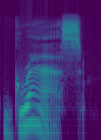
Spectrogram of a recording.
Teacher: Many Americans today still say the short a sound in words like grass, similar to how it was said in England before the 1800s.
